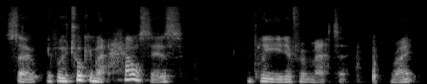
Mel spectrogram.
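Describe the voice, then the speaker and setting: A middle-aged man with a British accent, hosting a casual livestream, answering viewers in a rambling, thoughtful way with many pauses and restarts. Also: medium pitch, sing-song, warm tone, a little hiss or hum. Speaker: host of a model-making livestream. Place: home studio room.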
